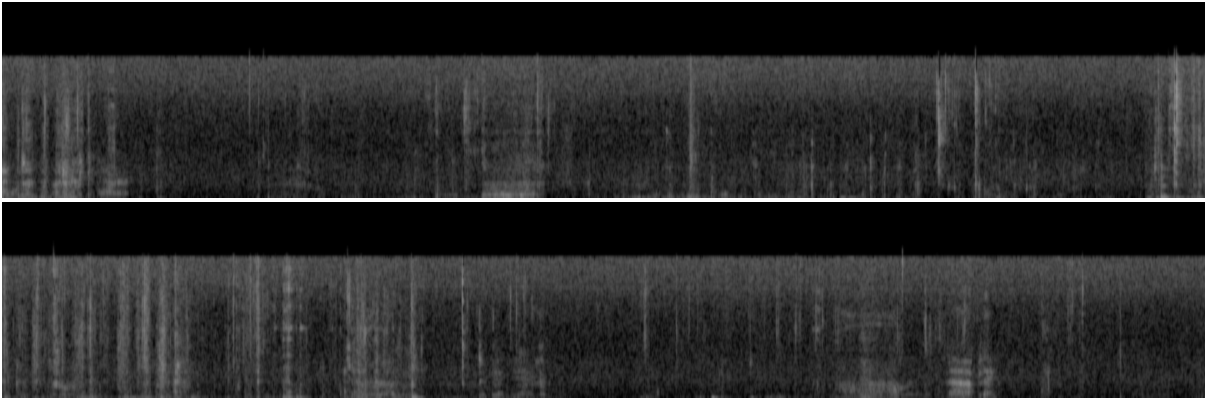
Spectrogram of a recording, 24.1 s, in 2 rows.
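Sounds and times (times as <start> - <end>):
person chewing food: 2.5 - 16.7.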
